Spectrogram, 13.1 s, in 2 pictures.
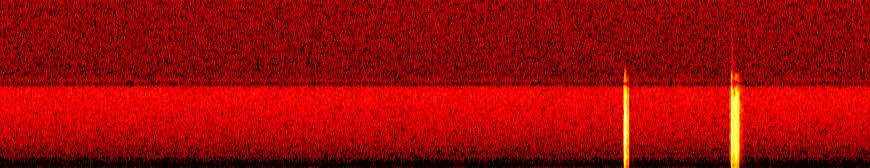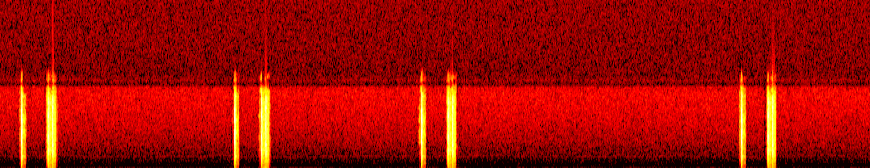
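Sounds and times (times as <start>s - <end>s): computer mouse clicks: 6.6s - 7.0s, 8.2s - 8.6s, 9.6s - 10.0s, 12.1s - 12.4s.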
